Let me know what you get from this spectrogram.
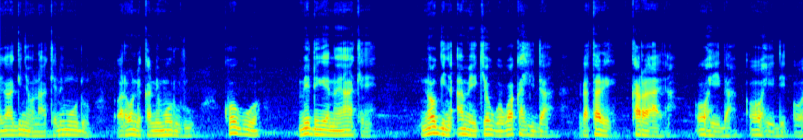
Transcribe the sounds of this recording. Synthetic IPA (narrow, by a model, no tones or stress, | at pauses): eɣaɡiɲɔnakɛnemoːdo | aɾɔnekanemoɾuɾu | kʰɔɣwɔ | medeɣɛnɔjakʰɛ | nɔɡiɲaʔamekeɔɣwɔɣwakahida | ɣataɾe | kaɾaja̰ | ɔɦedaɔɦedeɔ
